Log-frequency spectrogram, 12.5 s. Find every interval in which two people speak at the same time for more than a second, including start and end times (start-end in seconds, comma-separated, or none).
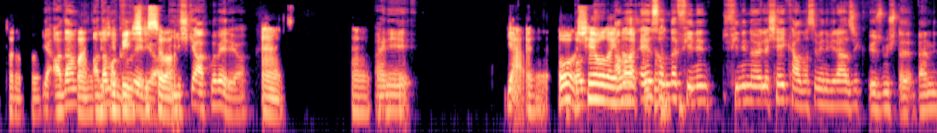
1.0-2.4, 7.5-9.0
